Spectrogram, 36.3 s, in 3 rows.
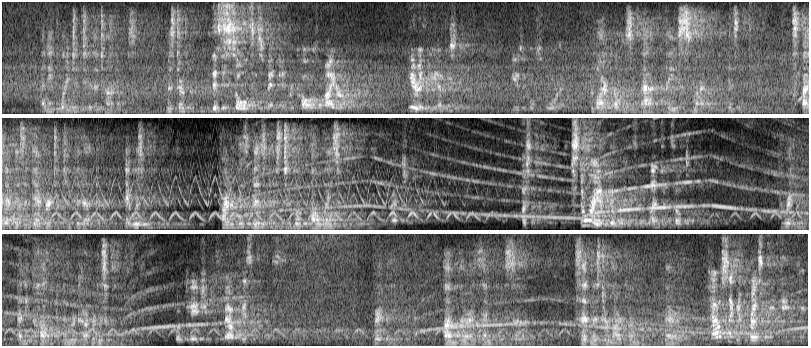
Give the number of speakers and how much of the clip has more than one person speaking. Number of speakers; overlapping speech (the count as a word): two, no overlap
